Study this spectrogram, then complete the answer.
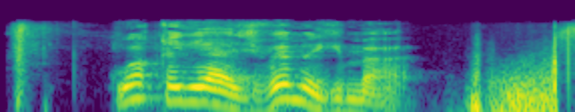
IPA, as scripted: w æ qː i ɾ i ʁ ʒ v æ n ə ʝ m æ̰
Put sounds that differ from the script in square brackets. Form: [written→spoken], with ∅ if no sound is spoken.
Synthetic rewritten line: w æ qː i [ɾ→l] i [ʁ→ʕ] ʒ v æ [n→m] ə ʝ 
